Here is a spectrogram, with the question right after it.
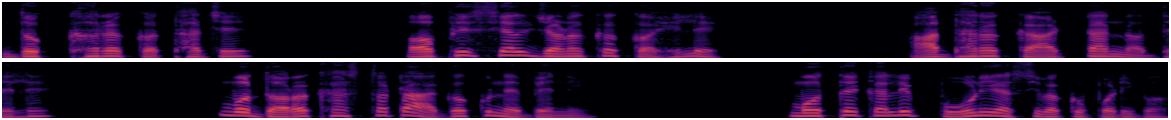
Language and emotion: Odia, sad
